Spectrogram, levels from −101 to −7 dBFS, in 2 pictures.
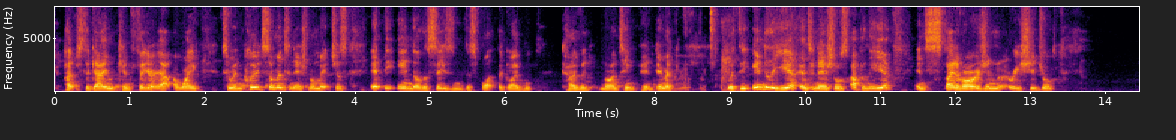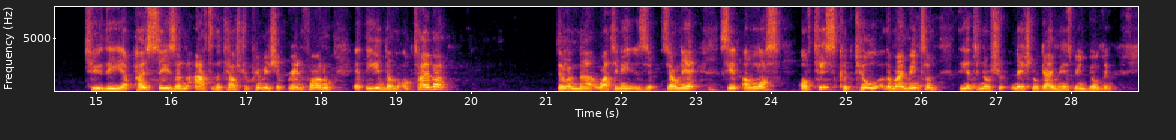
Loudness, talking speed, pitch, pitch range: -18 LUFS, 150 wpm, 160 Hz, 145-175 Hz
